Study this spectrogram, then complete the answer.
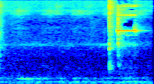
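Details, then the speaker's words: Turbo Racing RC remote unboxed new and switched on: its blue light comes on and a single short high beep sounds, followed by quiet; the normal power-up signal. "Kalau ini kita hidupkan, nah ini ada lampunya hidup warna biru, terus ada bunyi beep."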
